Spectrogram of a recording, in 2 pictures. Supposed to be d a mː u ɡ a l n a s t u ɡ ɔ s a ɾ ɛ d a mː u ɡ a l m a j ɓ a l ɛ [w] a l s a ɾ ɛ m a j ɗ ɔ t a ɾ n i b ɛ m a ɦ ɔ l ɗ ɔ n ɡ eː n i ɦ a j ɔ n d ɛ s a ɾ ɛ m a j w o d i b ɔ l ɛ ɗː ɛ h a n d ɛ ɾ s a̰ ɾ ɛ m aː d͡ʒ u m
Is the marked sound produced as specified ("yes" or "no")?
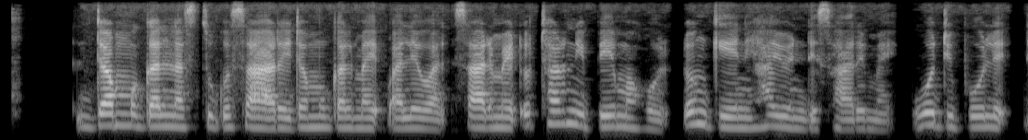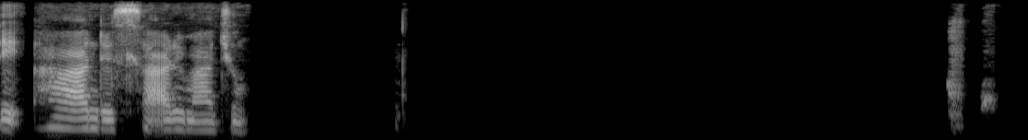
yes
